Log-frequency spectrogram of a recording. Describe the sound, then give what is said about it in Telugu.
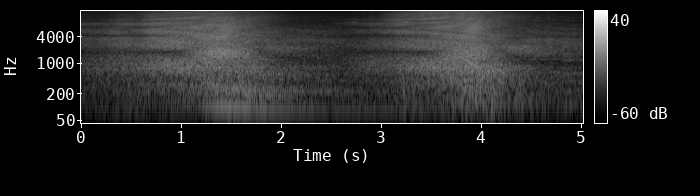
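Vehicles setting off to move a prisoner from custody to jail: two broad rushing engine swells rise and fade one after the other over a low steady rumble. “మరుసటి రోజు 9:30 రాయ్ని custody నుంచి జైలుకు తరలించడానికి బండ్లు బయలుదేరాయి.”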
